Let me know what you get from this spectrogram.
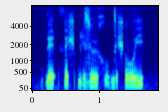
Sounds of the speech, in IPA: ɗ e ʔ θ e ʃ ɓ i z ʉ x ṵ d ɨ ʃ ɾ u j

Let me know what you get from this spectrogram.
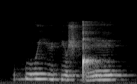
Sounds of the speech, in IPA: ɓ u j y pʲ ɔ ʒ ɡ͡ǃ e

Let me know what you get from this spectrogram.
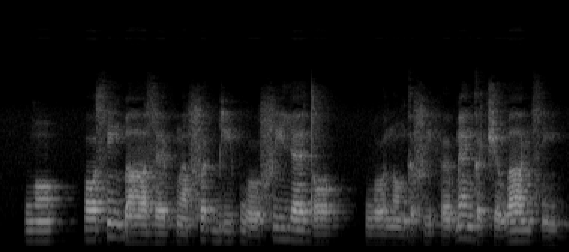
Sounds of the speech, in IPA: w ɔ̃˧ | ɔ˧ s ĩ˦ ɡ͡b aː˨ z ɛ˨ kʷ ã˨ f ə˦ ɡ͡b iː˧ p w oː˨ f i˦ j ɛ˦ d ɔ˧ | w oː˨ n ɔ̃˨ ɡ ə˨ f i˨ h ə˨ ɓ ɛ̃˦ ɡ ə˨ t͡ʃ ə˨ w aː˦ ŋ s ĩ˨

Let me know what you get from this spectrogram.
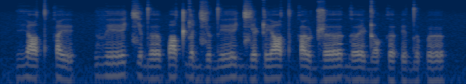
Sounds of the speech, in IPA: ɦ ɪː tˤ k ɪ | v ɪː t͡ɕ ɪ d̪ əː p ɔ tˤ ɖ ɪ d͡ʑ ɵ d̪ ɪː d͡ʑ e ʈ ɪː tˤ k ɵ o̯ ɖ͡ʐ əː ɡ əː e̯ ɖ ɔ k ə ʔ ɪ d̪ ə p ɵ

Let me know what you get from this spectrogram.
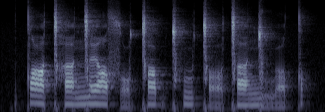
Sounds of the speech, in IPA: tˤ a ǀʰ a ŋ͡ǀ ɛ sˤ ṵ ǀ ɑ b ǀʰ u ǀ ɑ̰ ǀ a ŋ͡ǀ ṵ tˤ

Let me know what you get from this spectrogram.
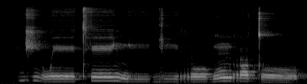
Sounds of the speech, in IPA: d͡ʒ i˦˨ w eː˨ tʰ eː˦ ɲ iː˨ ɡ iː˨ r oː˨ ɡʷ ũ˦ r ɔ˦ t oː˨

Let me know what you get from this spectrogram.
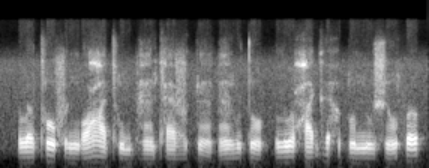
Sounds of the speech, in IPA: l ɤ tʰ ɔ̃ f ɘ ŋ ɔ ʕ æ tʰ ũ bʱ æ̃ tʰ æ v ɘ k æ̃ | æ̃ ð u t ɔ̃ | l u ħ æ ɡʱ ɘ h ɤ k ɔ̃ n u ʃ ɔ̃ θ ɤ

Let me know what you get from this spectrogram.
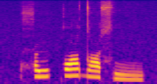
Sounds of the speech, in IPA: ħ ʏ˦ k ɔ˦ dˤ ɵ˧ s ẽ˨

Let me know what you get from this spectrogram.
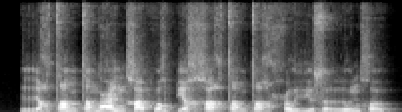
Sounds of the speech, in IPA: r i ʁ tˤ e n tˤ o n ʕ i n χ a f ʊ ʁ pʲ e ʁ χ a ʁ tˤ o n tˤ a ʁ ħ u vʲ u z ʊ r u n χ ʊ

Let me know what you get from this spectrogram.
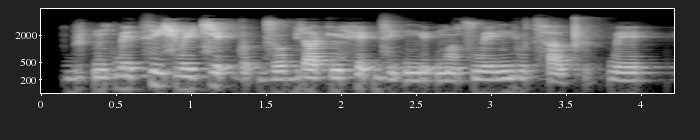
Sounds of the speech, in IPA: b i˨ p̚ ẽ˥˧ k w e˦ t͡s i˥˧ ɕ w e˧ t͡ɕ e˦ ʔ ɡ ɔ˨ t̚ d͡z o˧ b j a˥˧ k ẽ˧ h e˦ ʔ d͡z i˨ ʔ ŋ e˨ ʔ n̪ ɔ̃˨˩ t͡s w e˦ ŋ j u˥˧ t͡sʰ a˧ w t̪ʰ ə˦ k̚ p w e˦

